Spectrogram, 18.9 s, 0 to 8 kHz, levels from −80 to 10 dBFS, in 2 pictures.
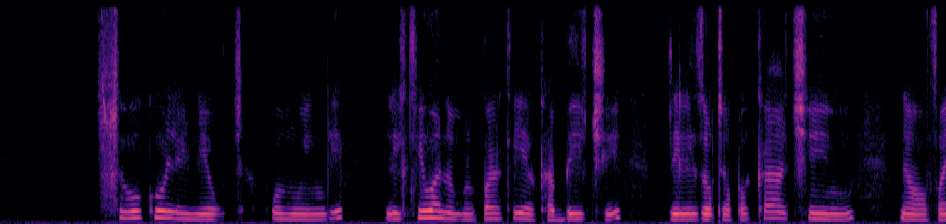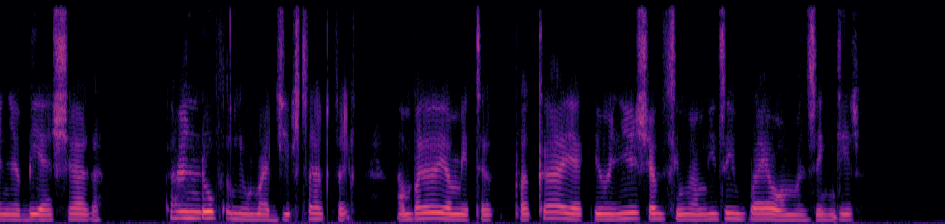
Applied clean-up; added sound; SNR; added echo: neural diffusion model UNIVERSE++.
